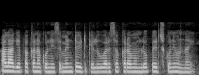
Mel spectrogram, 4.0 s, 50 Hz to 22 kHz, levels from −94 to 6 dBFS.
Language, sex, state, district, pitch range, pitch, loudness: Telugu, female, Telangana, Mahabubabad, 190-200 Hz, 195 Hz, -19 LUFS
